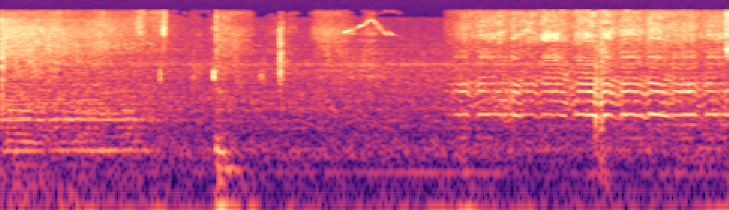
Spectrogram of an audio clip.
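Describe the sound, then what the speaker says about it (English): A continuous buzzing hum of bees in the video game Hollow Knight fills the whole stretch, with a few short clicks and a brief thump partway through. "Oh, there are bees."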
